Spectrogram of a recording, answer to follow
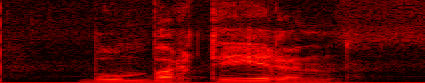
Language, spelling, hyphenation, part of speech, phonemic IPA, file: Dutch, bombarderen, bom‧bar‧de‧ren, verb, /bɔmbɑrˈdeːrə(n)/, Nl-bombarderen.ogg
- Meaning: 1. to bomb, to bombard (to attack with bombs) 2. to bombard figuratively, to overload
